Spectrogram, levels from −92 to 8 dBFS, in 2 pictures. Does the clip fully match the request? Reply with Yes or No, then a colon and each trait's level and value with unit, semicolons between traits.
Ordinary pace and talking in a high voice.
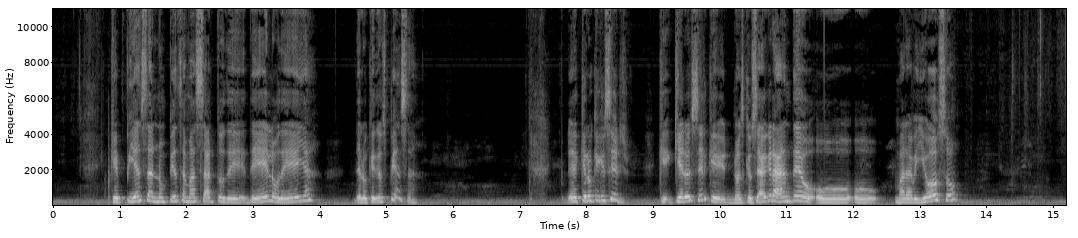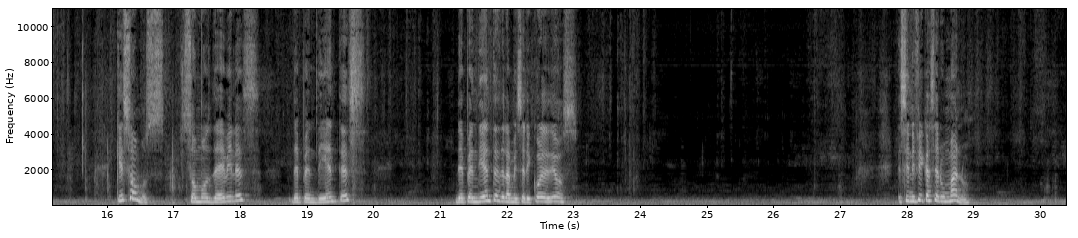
No: slow, 95 wpm; high, 200 Hz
